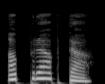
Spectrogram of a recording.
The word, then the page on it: ಅಪ್ರಾಪ್ತ: aprāpta; Kannada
